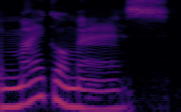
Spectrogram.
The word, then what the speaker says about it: Michaelmas: I mean, if you were to, pronounce it correctly, we would say Michaelmas instead of Michaelmas.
